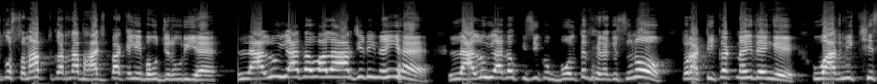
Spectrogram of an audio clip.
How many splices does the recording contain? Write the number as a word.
one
